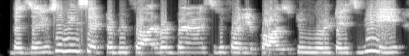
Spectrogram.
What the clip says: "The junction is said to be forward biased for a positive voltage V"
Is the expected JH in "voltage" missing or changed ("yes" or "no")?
yes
